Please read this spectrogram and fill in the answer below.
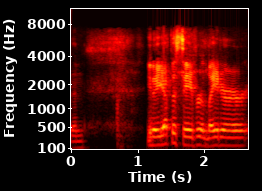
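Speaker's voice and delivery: ordinary talk, nothing marked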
